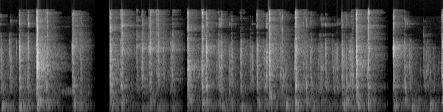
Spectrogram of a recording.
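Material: Plastic.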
